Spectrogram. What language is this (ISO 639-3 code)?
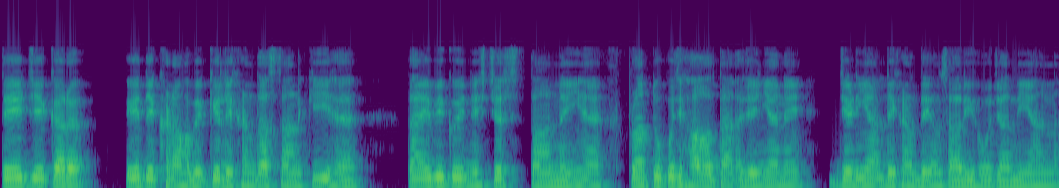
pan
